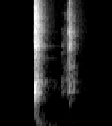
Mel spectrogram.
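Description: Two sharp mechanical clacks from a stapler worked with a single finger, the first louder with a brief hiss of air, the second softer about half a second later, with silence around them and no talking.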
